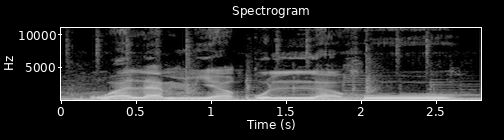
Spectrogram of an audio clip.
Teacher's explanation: idgham bilahuna ini adalah idgham yang dibaca tanpa dengung. Jadi hal ini terjadi jika nun sukun atau tanwin bertemu dengan huruf hijaiyah la atau ro.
